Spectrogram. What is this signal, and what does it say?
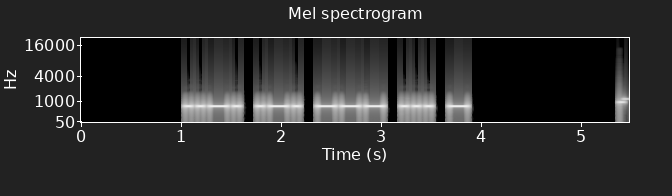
Morse code, heard as a keyed tone, about 20 wpm, 690 Hz. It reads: FROST
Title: Multi-letter Phonemes 20wpm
